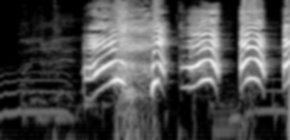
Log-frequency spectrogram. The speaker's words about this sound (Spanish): ¿Qué te va a salir? un grito zacatecano.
